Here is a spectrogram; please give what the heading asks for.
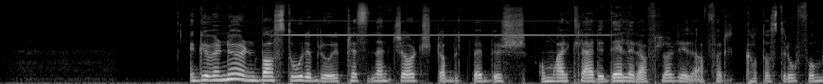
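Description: From about 2.66 s to 6.23 s there's a feedback whistle under the speech: a thin, steady tone sitting at 3.9 kHz, roughly 15 dB below the voice, swelling and fading slowly in level. The likely cause is the speaker-to-mic loop hovering right at the edge of feedback, so that one frequency keeps ringing without ever blowing up into a full howl.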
